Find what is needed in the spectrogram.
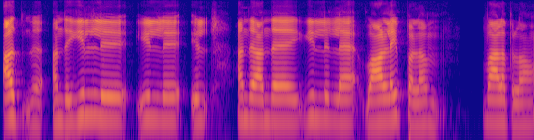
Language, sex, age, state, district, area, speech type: Tamil, female, 30-45, Tamil Nadu, Kallakurichi, urban, spontaneous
